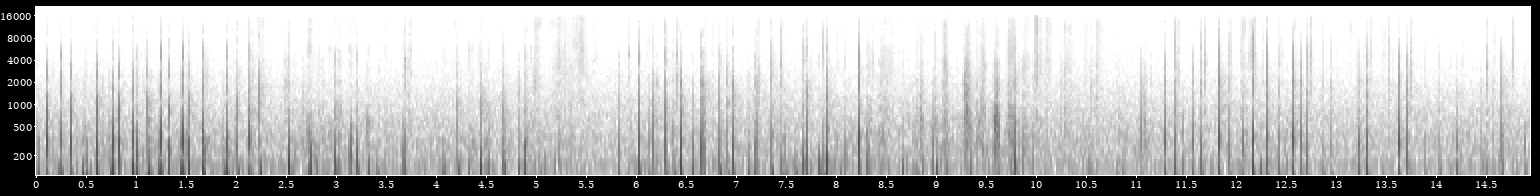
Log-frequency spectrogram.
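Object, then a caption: Hollow rubber duck toy. Fingertips and nails rapidly tap and scratch the surface of a hollow, palm-sized red rubber duck with white hearts, held in both hands. Quick, dull, low-pitched taps come in dense bursts with faint scratching between them, and a short lull comes about a third of the way through. Each tap dies away almost instantly, with no ring.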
